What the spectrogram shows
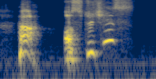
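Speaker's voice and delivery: very high little cartoon mouse voice. Voicing a talking lime that sounds annoyingly chipper: Mickey Mouse voice. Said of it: "all I can think about is, like, Mickey Mouse".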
